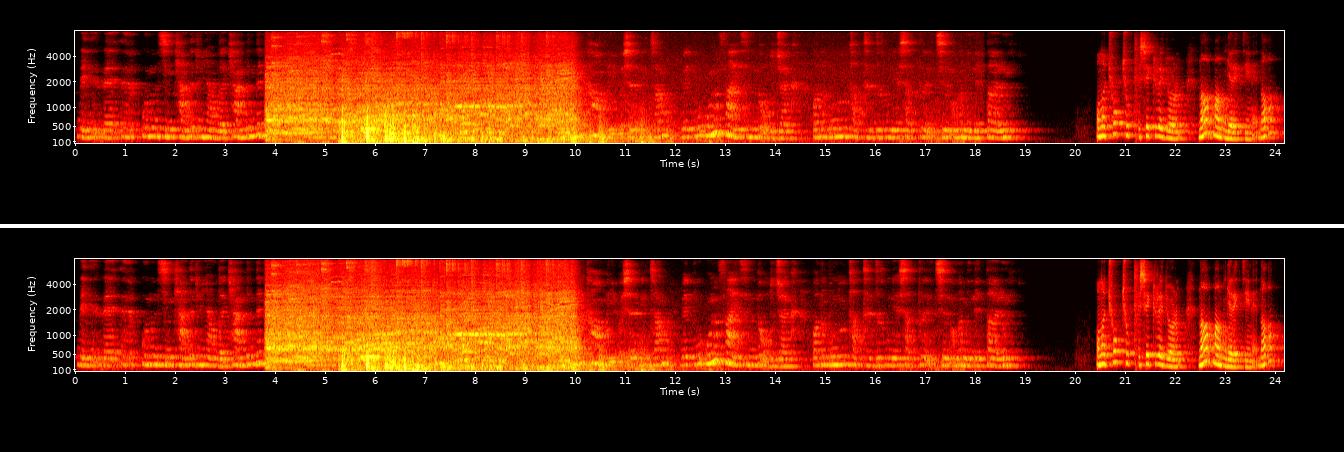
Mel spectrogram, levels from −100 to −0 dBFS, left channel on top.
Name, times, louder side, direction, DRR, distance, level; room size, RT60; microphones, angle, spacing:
voice 1, 0.0-8.4 9.8-14.5 14.8-18.8, equal, 70° right, -7 dB, 3.2 m, -38 dB
sound 1, 3.8-10.2, right 2 dB, 15° right, 0.5 m, -27 dB
Thunder, 5.2-12.9 16.5-16.6 17.1-18.0, left 3 dB, 70° left, 0.7 m, -27 dB
voice 2, 20.4-24.0, right 2 dB, 35° right, 8 dB, 0.9 m, -32 dB
9.3 x 7.7 x 6.2 m, 0.95 s
head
